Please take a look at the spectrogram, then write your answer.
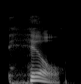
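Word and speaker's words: Gil: Hill. – Hill. – They were pronouncing the G with an H. – Phil. – No, Hill. – Bill. – Luis Hill.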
